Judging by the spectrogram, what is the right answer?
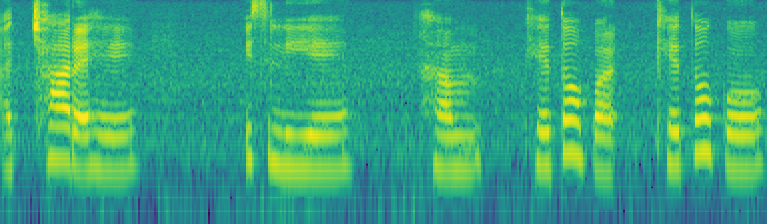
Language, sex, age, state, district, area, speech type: Urdu, female, 18-30, Bihar, Saharsa, rural, spontaneous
